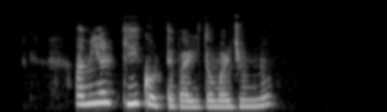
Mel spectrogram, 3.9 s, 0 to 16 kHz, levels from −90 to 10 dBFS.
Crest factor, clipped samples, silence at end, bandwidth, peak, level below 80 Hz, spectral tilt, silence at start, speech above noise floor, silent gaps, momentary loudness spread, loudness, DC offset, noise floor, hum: 16 dB; under 0.1%; 1.15 s; 7.2 kHz; -8 dBFS; -78 dBFS; -7 dB/octave; 0.75 s; over 68 dB; none; 10 LU; -23 LUFS; under 0.1%; under -90 dBFS; none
